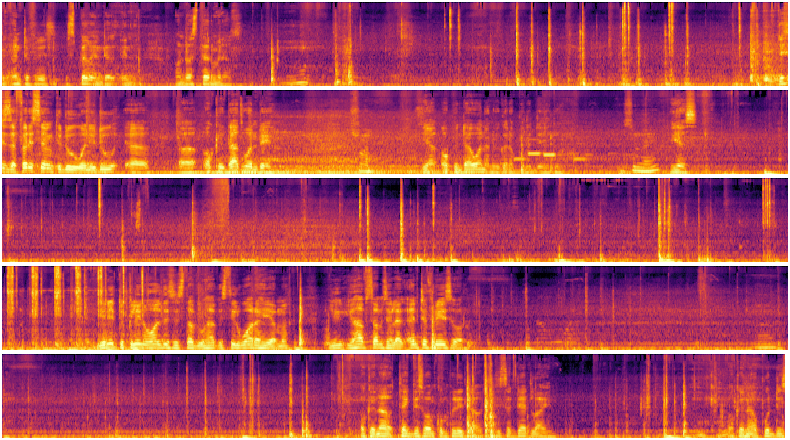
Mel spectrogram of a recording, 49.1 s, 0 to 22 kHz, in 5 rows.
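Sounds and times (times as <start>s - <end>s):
tools clicking and knocking: 6.4s - 9.6s, 27.9s - 31.4s
clicks and knocks of hand tools: 29.2s - 31.3s.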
